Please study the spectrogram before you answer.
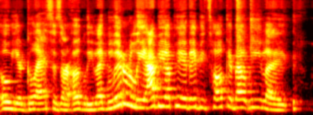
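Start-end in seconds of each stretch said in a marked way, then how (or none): none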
